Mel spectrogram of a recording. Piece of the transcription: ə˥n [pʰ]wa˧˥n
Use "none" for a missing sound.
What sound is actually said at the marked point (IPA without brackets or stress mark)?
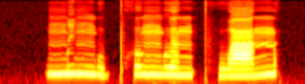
pʰ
